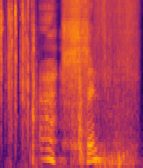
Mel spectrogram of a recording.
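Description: Men talking, with a few sharp clicks at the start and a breathy hiss in the second half.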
